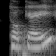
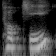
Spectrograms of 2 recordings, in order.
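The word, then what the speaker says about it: 時計: However, if the student's answer contains the pronunciation error, so they have to say Tokei, however, they said Toki.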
